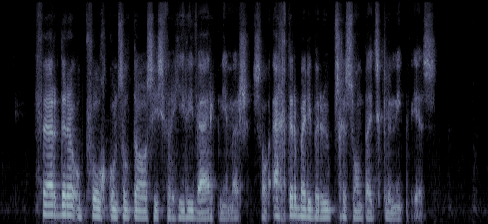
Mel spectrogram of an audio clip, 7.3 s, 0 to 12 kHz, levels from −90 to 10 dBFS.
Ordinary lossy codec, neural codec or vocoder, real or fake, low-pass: Opus, 16 kbps; none; real; 10.8 kHz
